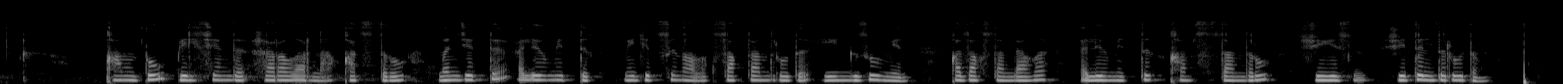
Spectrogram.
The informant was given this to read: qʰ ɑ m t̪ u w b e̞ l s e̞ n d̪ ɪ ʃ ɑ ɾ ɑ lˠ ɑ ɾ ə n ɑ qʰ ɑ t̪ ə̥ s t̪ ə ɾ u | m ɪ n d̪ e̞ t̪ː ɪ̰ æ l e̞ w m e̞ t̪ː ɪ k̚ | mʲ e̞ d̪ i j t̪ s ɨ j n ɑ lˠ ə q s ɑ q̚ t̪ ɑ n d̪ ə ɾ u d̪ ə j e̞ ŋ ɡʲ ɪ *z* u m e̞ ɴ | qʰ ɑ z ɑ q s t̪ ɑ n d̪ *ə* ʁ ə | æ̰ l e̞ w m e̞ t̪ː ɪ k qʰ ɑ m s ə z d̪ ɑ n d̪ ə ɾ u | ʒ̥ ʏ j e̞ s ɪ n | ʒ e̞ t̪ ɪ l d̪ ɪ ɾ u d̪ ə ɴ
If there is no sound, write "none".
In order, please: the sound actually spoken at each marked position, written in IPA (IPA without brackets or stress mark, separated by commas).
z, ɑ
